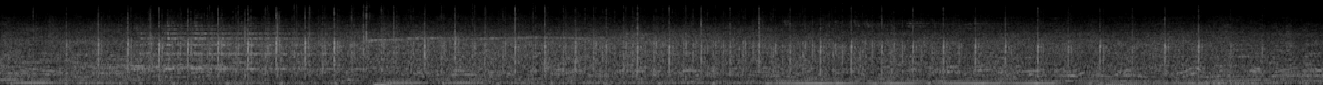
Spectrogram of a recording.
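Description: Basketballs bounce repeatedly on a wooden court in an echoing hall.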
